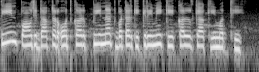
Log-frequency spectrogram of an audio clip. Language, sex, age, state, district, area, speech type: Urdu, female, 45-60, Bihar, Supaul, urban, read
